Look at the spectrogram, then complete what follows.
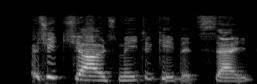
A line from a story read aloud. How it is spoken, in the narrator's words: replied the old woman with a groan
